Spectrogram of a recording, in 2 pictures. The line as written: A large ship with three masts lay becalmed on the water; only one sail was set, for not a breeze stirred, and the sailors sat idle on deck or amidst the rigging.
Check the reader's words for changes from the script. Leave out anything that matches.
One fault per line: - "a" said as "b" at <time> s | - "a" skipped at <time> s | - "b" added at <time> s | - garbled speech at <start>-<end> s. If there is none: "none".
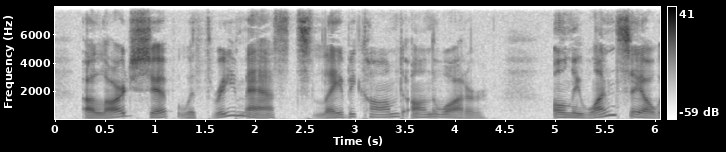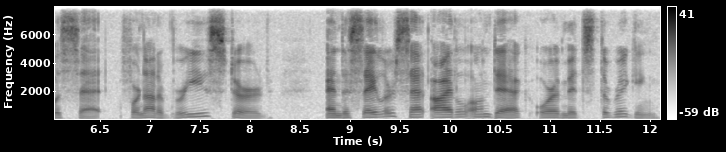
none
